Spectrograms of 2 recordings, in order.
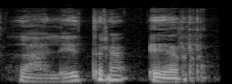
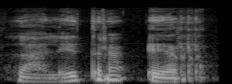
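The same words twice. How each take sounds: No difference in how they are said.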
